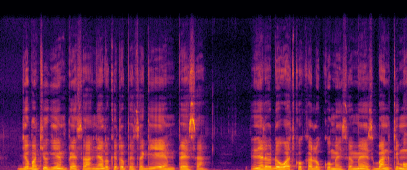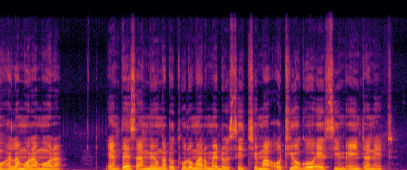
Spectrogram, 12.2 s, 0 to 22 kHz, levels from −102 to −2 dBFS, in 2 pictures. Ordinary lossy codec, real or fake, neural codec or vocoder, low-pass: none; real; none; 19.8 kHz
